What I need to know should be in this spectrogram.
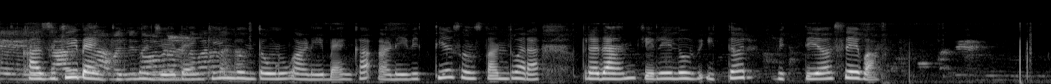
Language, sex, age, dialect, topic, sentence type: Marathi, female, 18-24, Southern Konkan, banking, statement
